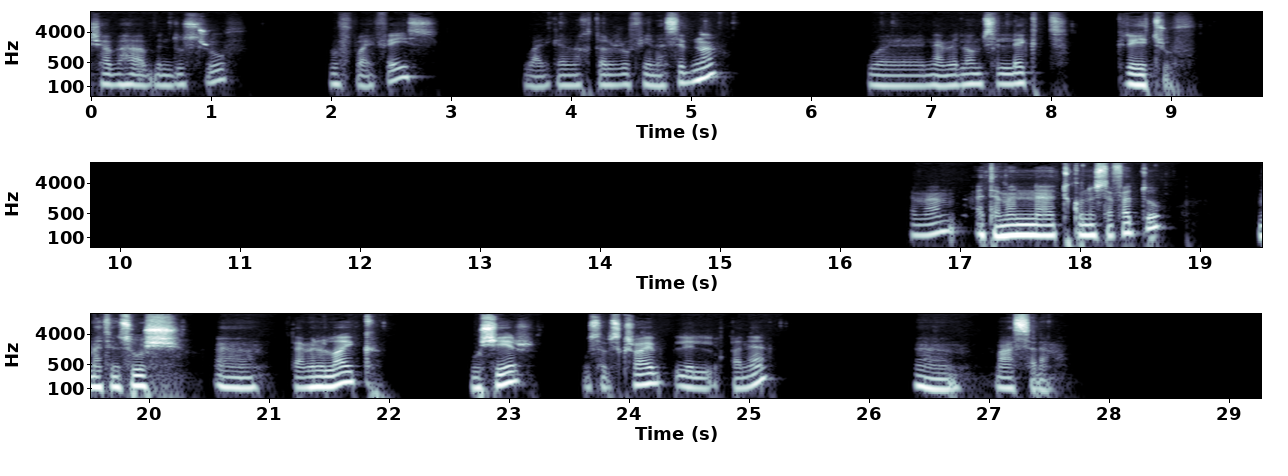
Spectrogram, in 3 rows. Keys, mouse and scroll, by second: 0.6 click, 2.0 click, 3.8 click, 5.3 click, 6.6 click, 7.5 click, 8.5 click, 10.3 click, 10.3 middle click, 10.6 shift+right click, 10.9 middle click, 10.9 middle click, 11.0 middle click, 11.0 scroll, 11.7 ctrl+z, 12.0 ctrl+z, 12.3 ctrl+z, 12.6 ctrl+z, 12.9 ctrl+z, 13.2 ctrl+z, 13.5 ctrl+z.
